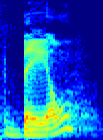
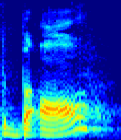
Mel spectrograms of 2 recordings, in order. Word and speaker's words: Baal: You could have heard it pronounced Baal. I think the real technical meaning of it or pronunciation is something along the lines of Baal. So, lest you sit there and fret over a wrong pronunciation, I am aware that it's said in different ways.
